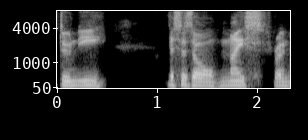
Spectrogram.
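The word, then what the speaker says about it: Dùn Ì: And the best place to go and catch all these views is the highest point called Dún E. It looks like Dun 1, but it's pronounced Dún E.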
